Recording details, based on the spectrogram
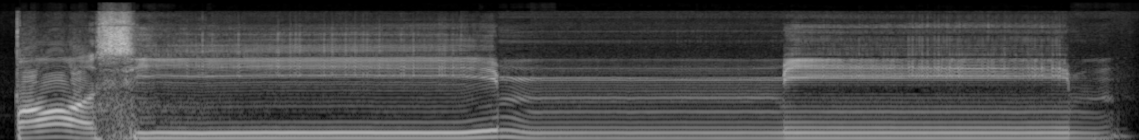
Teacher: Masukkan huruf nun ke dalam mim dengan dengung. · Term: idgham maal ghunnah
